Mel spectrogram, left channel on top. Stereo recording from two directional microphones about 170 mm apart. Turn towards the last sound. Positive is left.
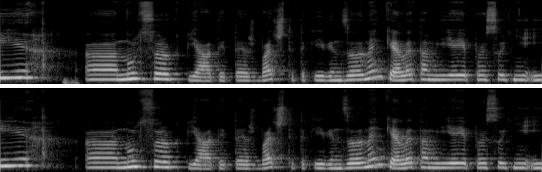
turn(degrees=15)  # may be behind; listen again after turning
